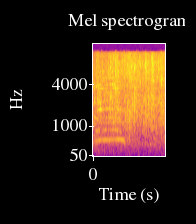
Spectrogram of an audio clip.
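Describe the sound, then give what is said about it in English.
An audience claps steadily, a dense, even wash of many hands that fills the whole moment, with a faint sustained tone fading out early beneath it. “Come on, clap your hands all over the house.”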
